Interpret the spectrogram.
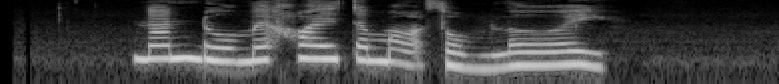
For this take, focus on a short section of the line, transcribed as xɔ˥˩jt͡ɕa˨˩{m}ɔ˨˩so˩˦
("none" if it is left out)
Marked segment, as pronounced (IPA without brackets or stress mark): m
